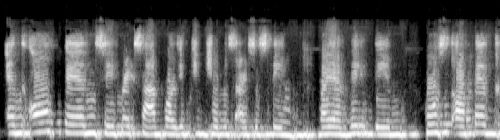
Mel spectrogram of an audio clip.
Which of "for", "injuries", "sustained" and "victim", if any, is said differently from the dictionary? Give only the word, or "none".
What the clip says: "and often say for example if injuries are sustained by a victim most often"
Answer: injuries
